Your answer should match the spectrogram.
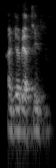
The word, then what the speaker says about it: Inguimbertine: Et à l'heure actuelle, tu es directeur alors, de quelque chose, j'ai essayé de le prononcer, bien que ce soit du français, Inguimbertine. Ça se dit comme ça? C'est ça. Inguimbertine.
